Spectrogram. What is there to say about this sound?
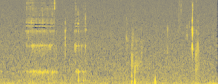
Taking a few drinks of water and lightly gulping it down.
